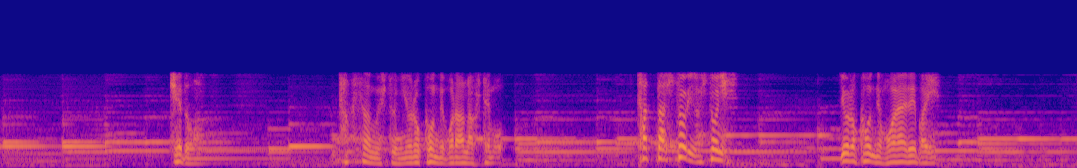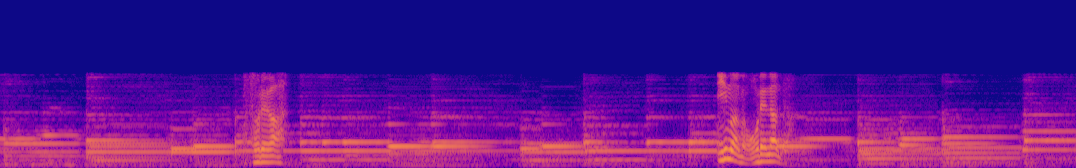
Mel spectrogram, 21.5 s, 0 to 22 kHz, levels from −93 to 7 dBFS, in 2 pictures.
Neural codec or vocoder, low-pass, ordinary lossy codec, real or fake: autoencoder, 48 kHz, 32 numbers a frame, DAC-VAE, trained on Japanese speech; 3.6 kHz; none; fake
